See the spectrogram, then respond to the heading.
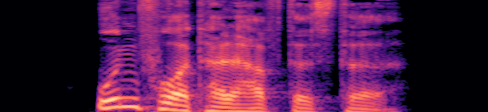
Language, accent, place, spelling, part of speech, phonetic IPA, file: German, Germany, Berlin, unvorteilhafteste, adjective, [ˈʊnfɔʁtaɪ̯lhaftəstə], De-unvorteilhafteste.ogg
- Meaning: inflection of unvorteilhaft: 1. strong/mixed nominative/accusative feminine singular superlative degree 2. strong nominative/accusative plural superlative degree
